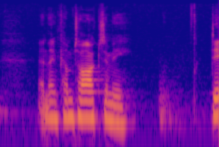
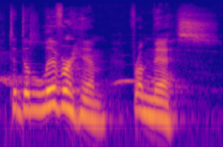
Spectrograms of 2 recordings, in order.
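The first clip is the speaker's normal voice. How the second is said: ordinary talk, nothing marked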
